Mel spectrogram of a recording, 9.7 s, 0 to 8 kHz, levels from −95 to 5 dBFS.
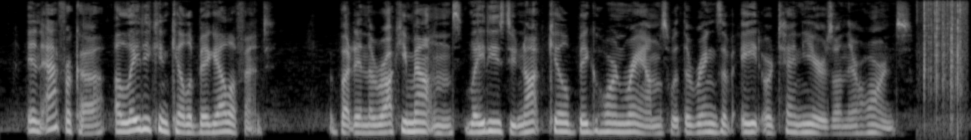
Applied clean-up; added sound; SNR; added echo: none; Crack; 9 dB; none.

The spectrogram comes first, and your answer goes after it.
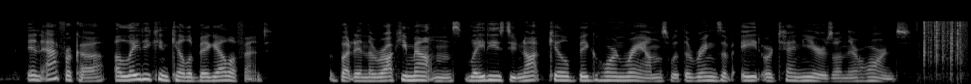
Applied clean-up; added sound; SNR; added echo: neural mask model RNNoise.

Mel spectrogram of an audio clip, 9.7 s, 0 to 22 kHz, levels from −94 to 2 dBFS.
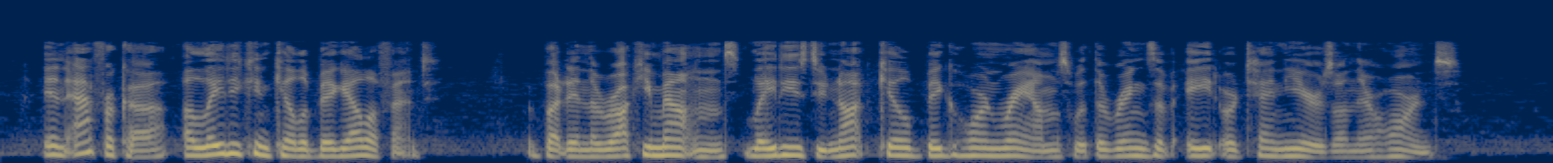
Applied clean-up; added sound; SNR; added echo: none; none; none; none.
